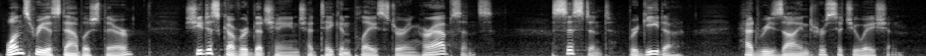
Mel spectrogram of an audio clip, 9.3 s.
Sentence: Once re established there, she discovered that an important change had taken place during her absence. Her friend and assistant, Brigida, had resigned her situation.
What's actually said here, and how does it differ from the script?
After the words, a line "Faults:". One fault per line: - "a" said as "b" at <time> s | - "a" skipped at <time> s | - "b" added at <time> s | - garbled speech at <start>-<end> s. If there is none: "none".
Once re established there, she discovered that change had taken place during her absence. Assistant, Brigida, had resigned her situation.
Faults:
- "an important" skipped at 2.6 s
- "Her friend and" skipped at 4.9 s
